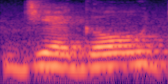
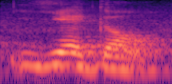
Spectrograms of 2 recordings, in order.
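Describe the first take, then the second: First: The double L sounds like a J. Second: The double L sounds more like a G.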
